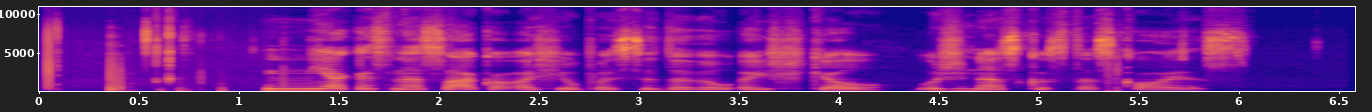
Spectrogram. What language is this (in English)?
Lithuanian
